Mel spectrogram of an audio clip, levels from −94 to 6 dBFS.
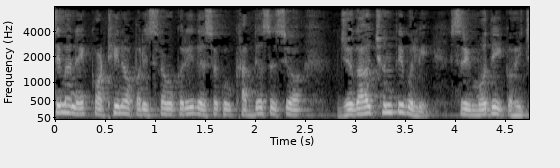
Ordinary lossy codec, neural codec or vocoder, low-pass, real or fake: none; none; 7.2 kHz; real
